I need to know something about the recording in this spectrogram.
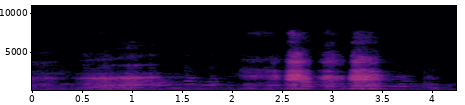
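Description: A woman's heavy, noisy breathing during a stiff-person syndrome episode: faint breaths at first, then about three short, sharp breaths in quick succession past the halfway point.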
